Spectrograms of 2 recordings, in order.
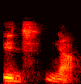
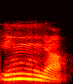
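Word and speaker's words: ज्ञ: But the reality is, if the correct, the most accurate pronunciation is Ijna. But because of regional influences, it has at least 4 different variations. Some people say Inya. In Tamil, they will say Inya, Anyanam.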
